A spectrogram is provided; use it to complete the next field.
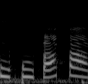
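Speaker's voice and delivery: put-on high, loud, squealing baby voice.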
